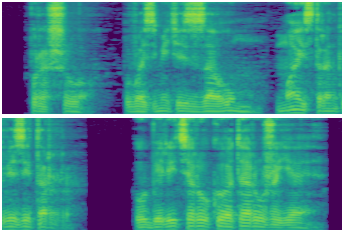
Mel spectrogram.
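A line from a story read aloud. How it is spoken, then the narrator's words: Calm. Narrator (Russian): спокойно произнес он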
